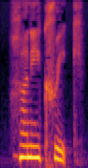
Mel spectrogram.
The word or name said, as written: honey creek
